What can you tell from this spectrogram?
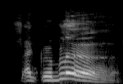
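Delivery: hammed-up French exclamation; mock French, playful; French accent.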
